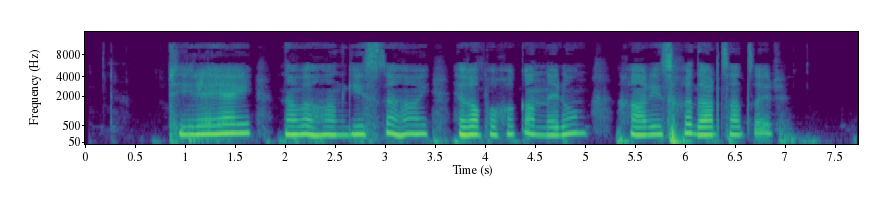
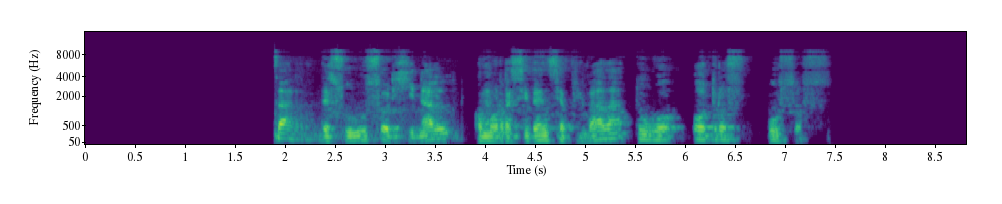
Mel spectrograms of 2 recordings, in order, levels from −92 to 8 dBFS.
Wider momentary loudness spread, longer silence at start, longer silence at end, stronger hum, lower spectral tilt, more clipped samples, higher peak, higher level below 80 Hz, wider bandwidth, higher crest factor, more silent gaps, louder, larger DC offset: about the same, 11 LU vs 10 LU; second, 0.85 s vs 1.9 s; second, 0.45 s vs 1.45 s; neither; about the same, -6 dB/octave vs -5.5 dB/octave; neither; second, -6 dBFS vs -2 dBFS; first, -38 dBFS vs -50 dBFS; first, 11.5 kHz vs 9.6 kHz; second, 16 dB vs 22 dB; second, none vs 6.76-6.81 s; about the same, -21 LUFS vs -22 LUFS; neither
